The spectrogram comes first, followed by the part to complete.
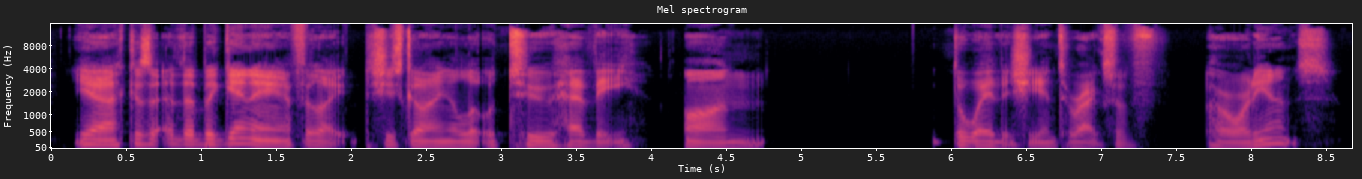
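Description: Against a very clean recording with a silent background, a man with a fairly low pitch speaks at a moderate pace, using ordinary pitch variation and long, frequent pauses. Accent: American. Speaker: podcast co-host. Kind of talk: casual chat.

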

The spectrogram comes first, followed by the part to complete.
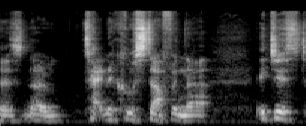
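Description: Speaking fairly quickly, a man lets his pitch vary in an ordinary way. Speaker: motorbike reviewer. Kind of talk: review presentation. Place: garage.

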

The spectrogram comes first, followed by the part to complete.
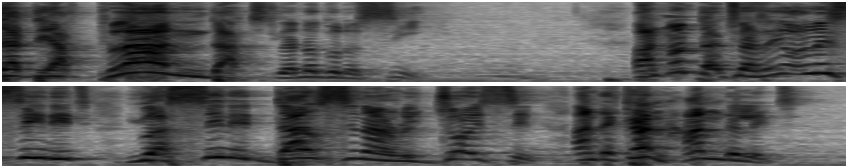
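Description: A man speaks in a raised, projected voice at a moderate pace. His pitch swings very widely. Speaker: preacher. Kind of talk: sermon. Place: church. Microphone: handheld.

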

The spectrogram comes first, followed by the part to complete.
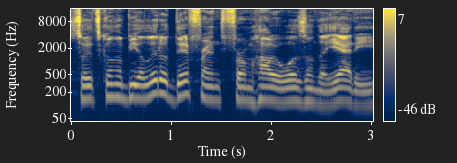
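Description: A man talks with ordinary pitch variation. Music plays in the background. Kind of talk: casual vlog chat over drawing process.

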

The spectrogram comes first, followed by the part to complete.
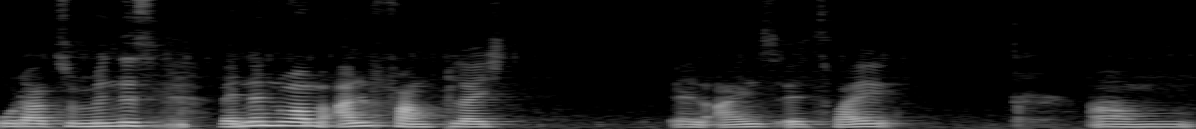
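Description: Her intonation fairly even, a woman speaks with a fairly low pitch. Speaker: person with a chronic spinal condition. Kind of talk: casual talk to camera. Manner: hesitant, with pauses and stumbling. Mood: calm, slightly tired. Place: home room. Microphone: phone near.

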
